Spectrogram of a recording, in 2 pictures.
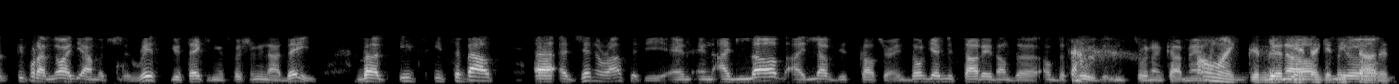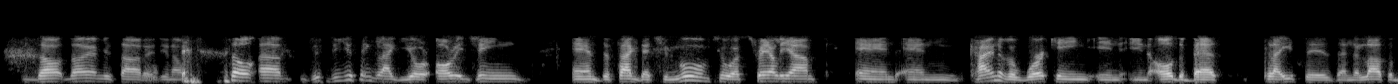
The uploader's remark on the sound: On the phone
